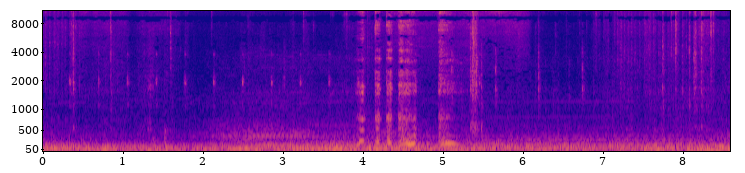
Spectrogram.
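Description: Steady low rumble of a car driving on wet road, heard inside the cabin. Even, rapid ticking in the first few seconds fits a turn signal as the car turns at an intersection, and a brief louder squeak-like sound comes about four to five seconds in.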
